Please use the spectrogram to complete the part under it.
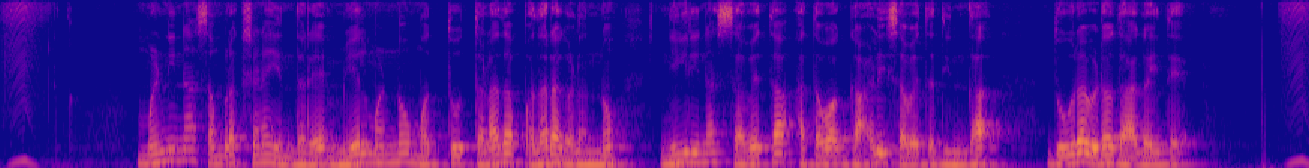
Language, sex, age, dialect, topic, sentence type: Kannada, male, 18-24, Mysore Kannada, agriculture, statement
